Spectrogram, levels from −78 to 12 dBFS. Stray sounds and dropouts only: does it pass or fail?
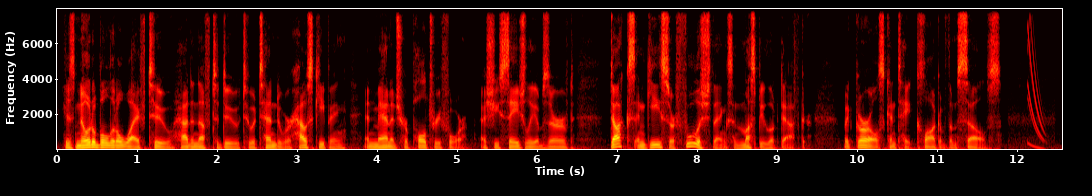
fail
